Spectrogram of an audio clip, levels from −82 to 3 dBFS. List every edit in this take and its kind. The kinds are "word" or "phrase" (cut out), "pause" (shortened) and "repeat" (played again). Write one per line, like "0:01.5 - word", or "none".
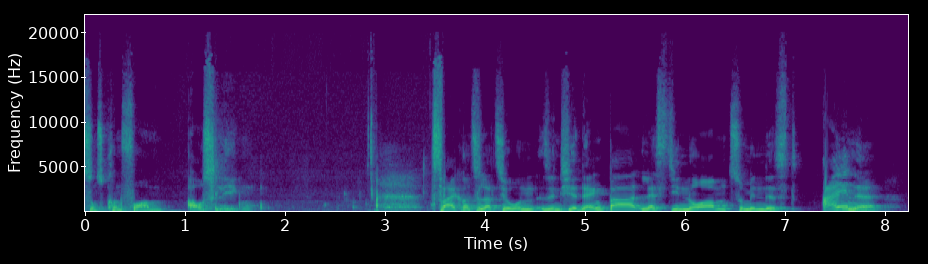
none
